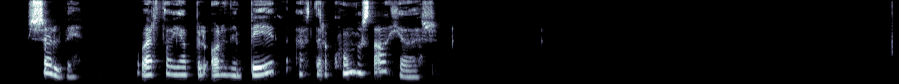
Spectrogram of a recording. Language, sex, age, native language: Icelandic, female, 30-39, Icelandic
